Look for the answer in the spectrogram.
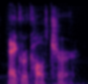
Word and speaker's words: agriculture: When pronounced, it's A. Gr, short U sound. Cull, think of the word cull, C-U-L-L. And chur, C-H sound with an E-R ending. Agriculture. And our last one for pronunciation would be three linking words.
